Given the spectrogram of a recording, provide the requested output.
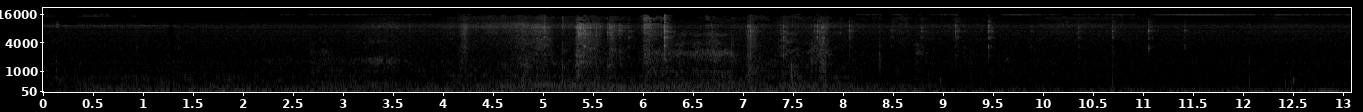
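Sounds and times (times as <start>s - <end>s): faint clicks and rustles: 4.0s - 12.8s.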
